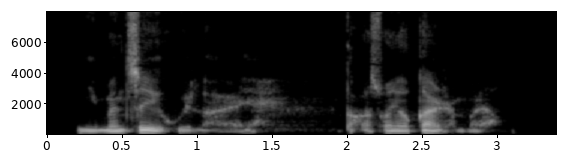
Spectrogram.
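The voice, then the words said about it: Quiet, hushed question. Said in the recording (Chinese): “这小圆帽就很小声的问吴大师”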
